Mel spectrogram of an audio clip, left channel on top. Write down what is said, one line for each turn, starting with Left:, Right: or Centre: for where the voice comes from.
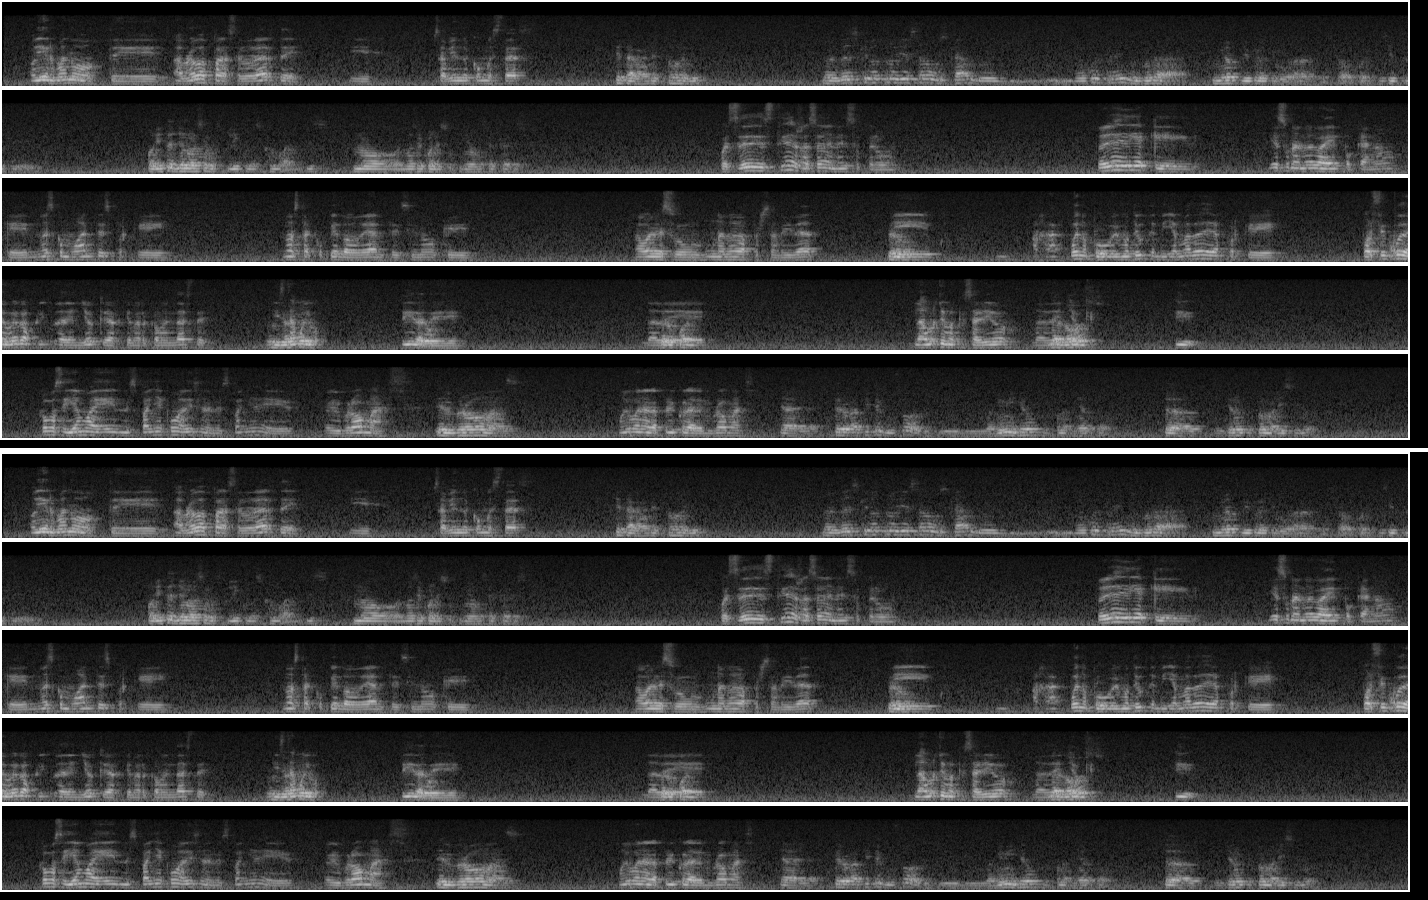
Right: Oye, hermano,
Left: Eh,
Right: te hablaba para saludarte y sabiendo cómo estás.
Left: ¿Qué tal, Ángel? ¿Todo bien? La verdad es que el otro día estaba buscando y no encontré ninguna, ninguna película que me llamara la atención, porque siento que ahorita ya no hacen las películas como antes. No, no sé cuál es su opinión acerca de eso.
Right: Pues es- tienes razón en eso, pero, pero yo diría que es una nueva época, ¿no? Que no es como antes porque no está copiando lo de antes, sino que ahora es un- una nueva personalidad.
Left: Pero,
Right: Y bueno, ajá, bueno, por
Left: eh,
Right: el motivo de mi llamada era porque por
Left: ajá,
Right: fin pude ver la película de Joker que me recomendaste.
Left: ¿el
Right: Y está
Left: Joker?
Right: muy buena, sí,
Left: Pero,
Right: la de, la
Left: ¿pero
Right: de
Left: cuál?
Right: la última que salió, la
Left: ¿La
Right: de
Left: dos,
Right: Joker. sí. ¿Cómo se llama en España? ¿Cómo la dicen en España? El, el Bromas.
Left: El bromas.
Right: Muy buena la película de Bromas.
Left: Ya, ya. Pero a ti te gustó. Y a mí me dijeron que fue una mierda. O sea, me dijeron que fue malísima.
